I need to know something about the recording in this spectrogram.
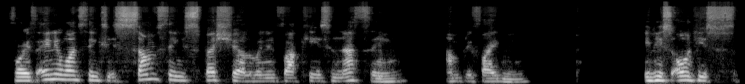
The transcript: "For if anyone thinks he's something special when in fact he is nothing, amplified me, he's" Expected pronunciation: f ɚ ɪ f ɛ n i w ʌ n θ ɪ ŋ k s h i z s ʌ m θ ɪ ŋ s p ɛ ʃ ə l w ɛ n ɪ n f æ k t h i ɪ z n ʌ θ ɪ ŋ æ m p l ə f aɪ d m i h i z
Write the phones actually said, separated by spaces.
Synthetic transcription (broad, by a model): f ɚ ɪ f ɛ n i w ʌ n θ ɪ ŋ k s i s ʌ m θ ɪ ŋ s p ɛ ʃ ə l w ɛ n ɪ n f æ k t h i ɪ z n ʌ θ ɪ ŋ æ m p l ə f aɪ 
